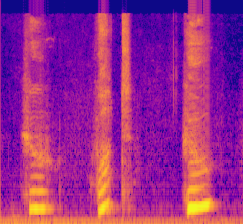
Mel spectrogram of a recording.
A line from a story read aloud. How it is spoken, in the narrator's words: he stammered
